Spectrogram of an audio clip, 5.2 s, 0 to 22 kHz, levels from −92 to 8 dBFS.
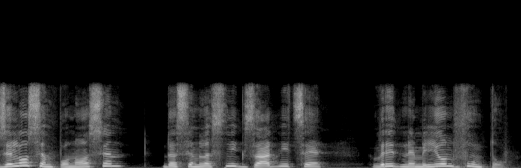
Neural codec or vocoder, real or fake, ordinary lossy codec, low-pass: codec, 44.1 kHz, 3.4 kbps, Pupu-Codec; fake; none; 10.8 kHz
